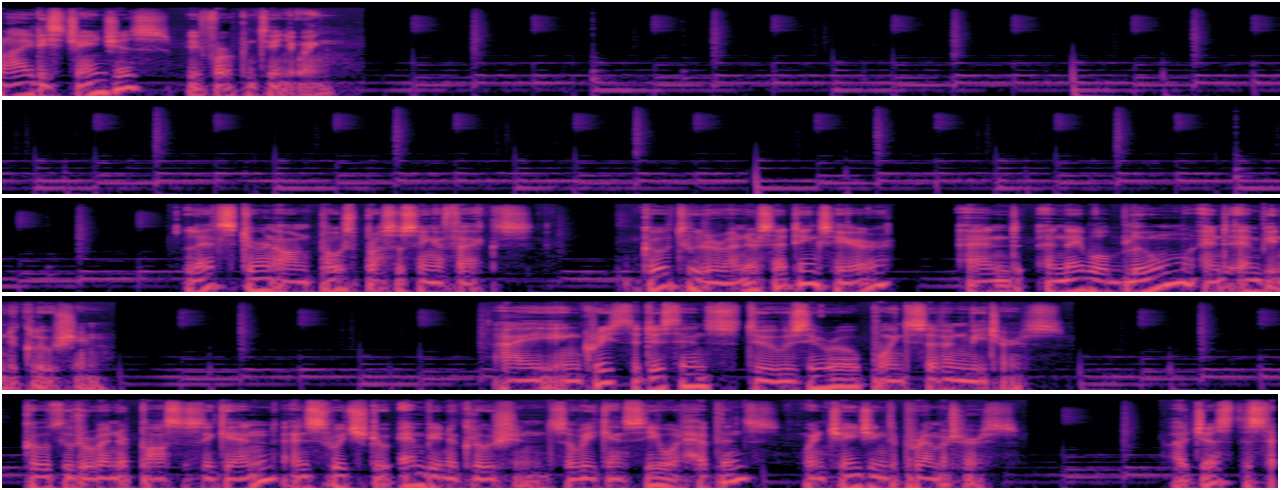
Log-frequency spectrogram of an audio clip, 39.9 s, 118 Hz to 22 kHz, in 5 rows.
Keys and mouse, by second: 1.0 click, 2.1-4.9 drag, 5.7 click, 9.7 alt+shift+middle click, 10.1 shift+middle click, 10.7 shift+d, 11.2 r, 11.7 g, 12.4 middle click, 12.8 r, 13.2 middle click, 13.5 g, 14.0 click, 15.7 click, 17.0 right click, 17.5 click, 18.4 shift+middle click, 20.5 click, 22.1 click, 23.1 click, 23.7 click, 24.2 click, 24.7 click, 26.6 click, 27.5-30.1 drag, 31.7 shift+middle drag, 32.3-32.6 middle drag, 33.5-37.5 drag, 38.0 middle click, 38.3 alt+shift+z, 38.9 middle click, 39.4 shift+middle click.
